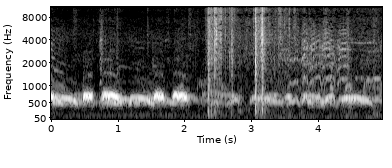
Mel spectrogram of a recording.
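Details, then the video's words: Captive breeding pair of Malaysian spotted doves, male and female; rolling coos in the first two seconds, then softer cooing broken by two sharp knocks. "Cugaymalaisia, Ghép lạI cặp giống : Trống JAADS với mái chiêu gù di chuyển F1"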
